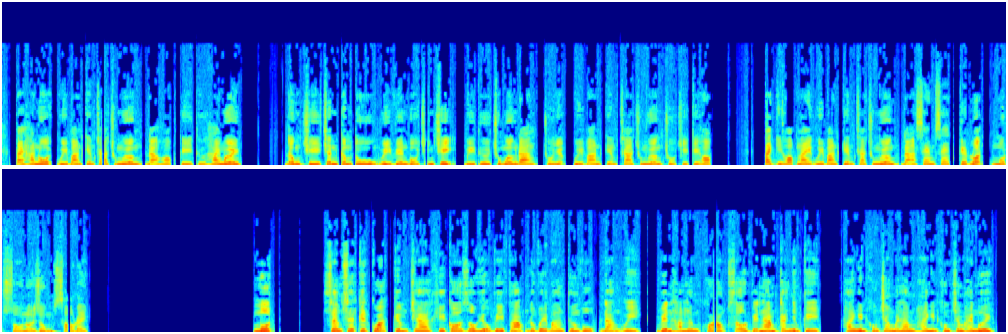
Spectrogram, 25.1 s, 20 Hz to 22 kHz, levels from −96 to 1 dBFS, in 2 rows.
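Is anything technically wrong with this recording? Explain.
Yes, there are two faults. Throughout the speech, quiet passages and word tails sound gritty and grainy, with distortion that follows the voice and noise sitting roughly 30 dB below it. This is likely low bit depth without dither: rounding to only about 7 bits, with no dither to decorrelate the error, ties the distortion to the signal.

At 1.24, 5.28, 9.32, 13.36, 17.40 and 21.44 s, every 4 s, the speech drops out for about 40 ms with smeared edges, then resumes where it stopped. This is a gap at a join of encoded pieces: separately encoded segments were joined with each one's start-up delay and end padding left in.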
